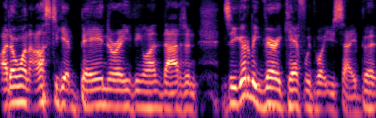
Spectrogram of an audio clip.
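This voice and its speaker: A man with an Australian accent speaks at a very fast pace on a very clean recording with a silent background. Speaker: podcast host and executive coach. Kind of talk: casual podcast discussion. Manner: hesitant, many fillers and repetitions.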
